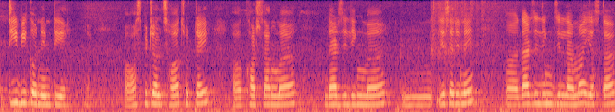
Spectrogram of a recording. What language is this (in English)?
Nepali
